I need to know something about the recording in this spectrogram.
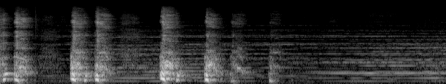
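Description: A man coughing hard, about seven coughs in quick pairs over the first three seconds, over held chords of background music that grows louder near the end.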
